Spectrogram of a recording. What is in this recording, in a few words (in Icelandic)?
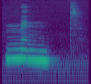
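"mynd", Icelandic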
